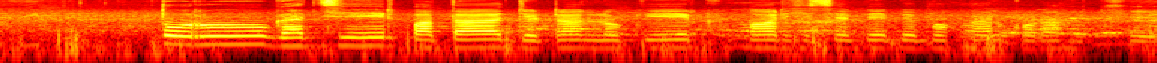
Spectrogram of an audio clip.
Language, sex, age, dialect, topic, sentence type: Bengali, male, 18-24, Western, agriculture, statement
